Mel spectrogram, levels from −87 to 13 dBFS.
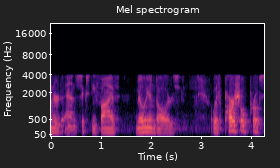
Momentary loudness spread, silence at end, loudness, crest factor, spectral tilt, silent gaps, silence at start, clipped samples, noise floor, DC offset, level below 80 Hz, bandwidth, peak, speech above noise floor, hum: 17 LU; 0 s; -28 LUFS; 20 dB; -4.5 dB/octave; none; 0 s; under 0.1%; -51 dBFS; under 0.1%; -74 dBFS; 4.1 kHz; -8 dBFS; 23 dB; none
